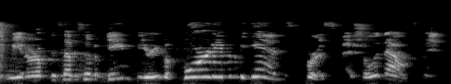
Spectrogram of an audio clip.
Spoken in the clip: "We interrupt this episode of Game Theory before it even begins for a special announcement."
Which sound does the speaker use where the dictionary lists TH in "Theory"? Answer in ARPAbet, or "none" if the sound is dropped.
TH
